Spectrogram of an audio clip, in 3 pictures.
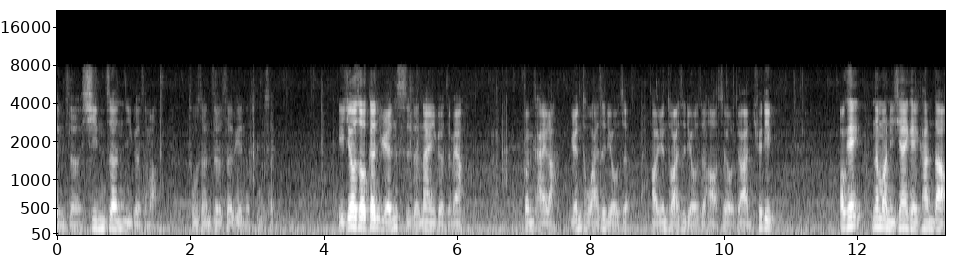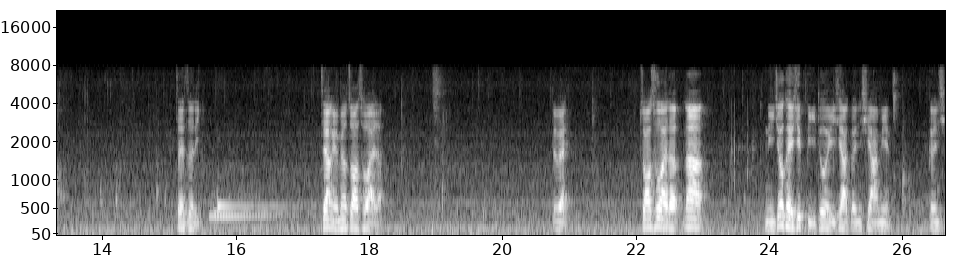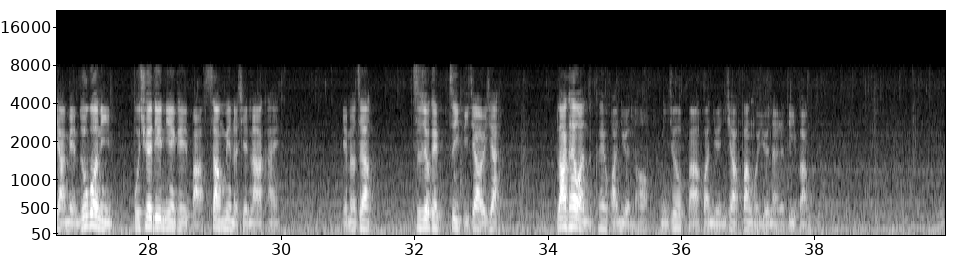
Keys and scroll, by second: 15.4 space, 37.6 ctrl+z.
